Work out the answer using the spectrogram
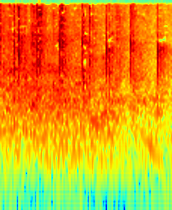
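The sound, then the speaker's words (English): Church singers clap in a steady, rhythmic beat of sharp, fairly even hand claps over a dense, sustained background. “All the singers are clapping right now.”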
